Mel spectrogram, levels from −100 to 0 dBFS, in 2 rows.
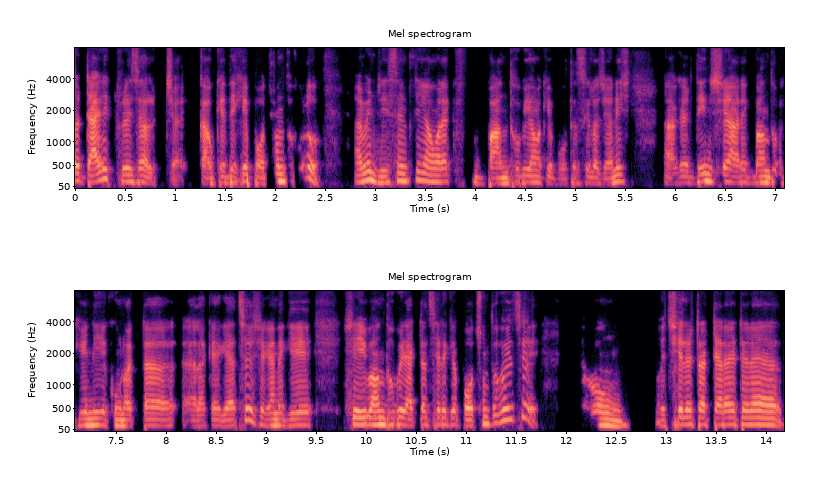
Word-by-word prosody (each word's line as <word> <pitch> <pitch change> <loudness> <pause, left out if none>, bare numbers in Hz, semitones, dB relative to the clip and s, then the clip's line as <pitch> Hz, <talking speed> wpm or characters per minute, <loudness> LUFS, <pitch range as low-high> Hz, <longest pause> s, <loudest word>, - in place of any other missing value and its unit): Direct 205 - +4
result 140 0 -1
চায়। - - -10 0.2
কাউকে - - -1
দেখে - - 0
পছন্দ 155 -1 +3
হল; - - -2 0.5
আমি 160 +6 +5
রিসেন্টলি 160 +7 -1
আমার 140 0 +3
এক - - -23
ফে - - -24 0.3
বান্ধবী 115 +5 0
আমাকে 130 - -5
বলতেছিল, 110 +4 -10
"জানিস?" 140 +7 -1 0.5
আগের 130 +4 -5
দিন 155 +2 +3
সে - - -1
আরেক 130 +1 -5
বান্ধবীকে 130 0 -1
নিয়ে 140 0 +1
কোন 125 - +3
একটা 130 - -2 0.4
এলাকায় 120 +1 -4
গেছে। 125 - 0
সেখানে 130 -3 0
গিয়ে 135 +1 0 0.4
সেই 150 -1 +5
বান্ধবীর 145 +1 +4
একটা 145 - -5
ছেলেকে 150 +1 -1
পছন্দ 160 +6 +3
হয়েছে 255 +5 +1 0.6
এবং 140 -1 +1 0.5
ওই - - -4
ছেলেটা 150 0 +4
টেরায়, 145 +1 +3
টেরায় 150 -1 +5
140 Hz, 165 wpm, -24 LUFS, 130-150 Hz, 0.6 s, আমি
